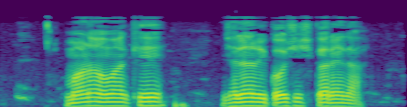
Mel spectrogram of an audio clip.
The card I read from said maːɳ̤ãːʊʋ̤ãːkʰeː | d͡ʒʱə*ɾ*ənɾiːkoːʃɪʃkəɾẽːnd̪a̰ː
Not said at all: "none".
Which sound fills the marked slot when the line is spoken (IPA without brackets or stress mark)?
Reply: l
